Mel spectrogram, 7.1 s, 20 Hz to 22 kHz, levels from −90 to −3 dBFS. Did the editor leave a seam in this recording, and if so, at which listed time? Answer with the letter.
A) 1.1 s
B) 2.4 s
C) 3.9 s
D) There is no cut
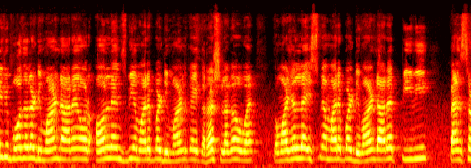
D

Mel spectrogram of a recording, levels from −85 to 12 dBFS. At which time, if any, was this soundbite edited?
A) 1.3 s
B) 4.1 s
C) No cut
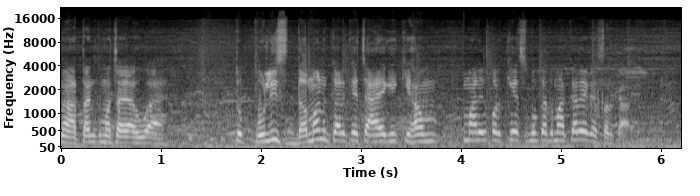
B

